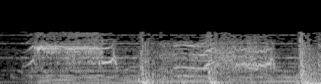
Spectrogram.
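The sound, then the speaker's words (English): Heavy van doors thud shut in a few loud, blunt bangs, over a low steady engine hum, while a muffled, strained voice cries out beneath them. “A tear rolls down his cheek as the doors are closed again, and he gradually stops struggling.”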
